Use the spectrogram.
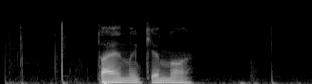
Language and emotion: Russian, neutral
